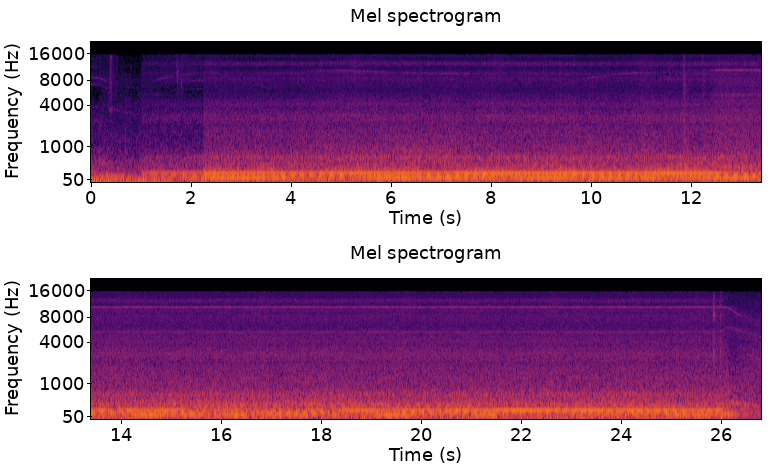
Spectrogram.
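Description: A heavy truck engine rumbles steadily.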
